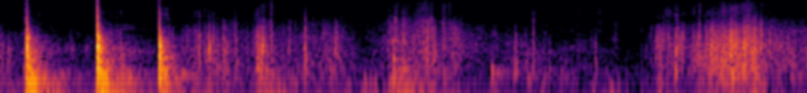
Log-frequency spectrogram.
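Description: Three sharp thuds in the first two seconds, then a few lighter knocks, and near the end a longer crinkling rustle of plastic sheeting being pulled up off the floor.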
